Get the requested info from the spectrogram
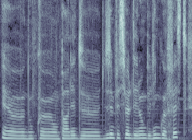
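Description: Female radio host, casual and halting, soft dark tone, slightly low and level. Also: flat delivery, soft background music. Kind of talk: casual live interview.

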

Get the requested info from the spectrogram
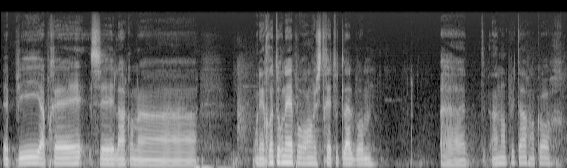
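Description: A man, a musician answering interview questions in a halting way. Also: lowish voice, a little mellow. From Switzerland. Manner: halting, with many fillers and restarts.

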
